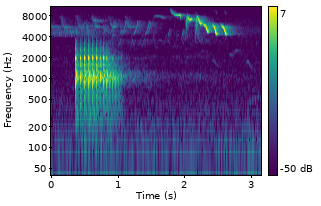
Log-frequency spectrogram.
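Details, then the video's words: A harsh buzzy rattle lasting under a second, then a robin's very high, thin, quickly warbled trill phrase. "TV for cats with robin bird"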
